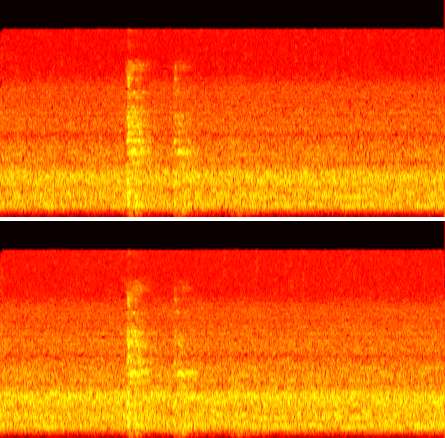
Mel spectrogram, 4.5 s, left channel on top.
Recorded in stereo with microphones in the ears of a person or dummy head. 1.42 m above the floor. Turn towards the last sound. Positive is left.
turn(degrees=0)  # may be behind; listen again after turning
